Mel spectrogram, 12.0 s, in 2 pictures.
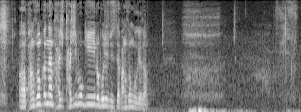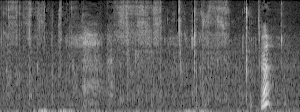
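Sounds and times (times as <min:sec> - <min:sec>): man chewing and lip-smacking: 0:04.6 - 0:11.9.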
